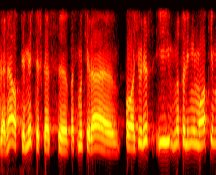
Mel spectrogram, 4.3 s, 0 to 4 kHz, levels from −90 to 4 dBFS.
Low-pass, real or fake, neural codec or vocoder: 3.6 kHz; real; none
